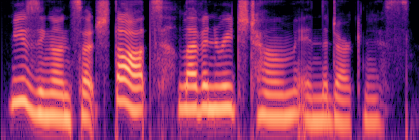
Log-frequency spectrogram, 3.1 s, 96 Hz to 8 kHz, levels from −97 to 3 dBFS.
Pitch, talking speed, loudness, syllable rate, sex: 230 Hz, 190 wpm, -17 LUFS, 4.9 syllables/s, female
